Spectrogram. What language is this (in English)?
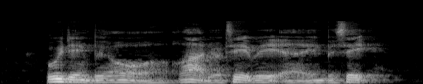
Danish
